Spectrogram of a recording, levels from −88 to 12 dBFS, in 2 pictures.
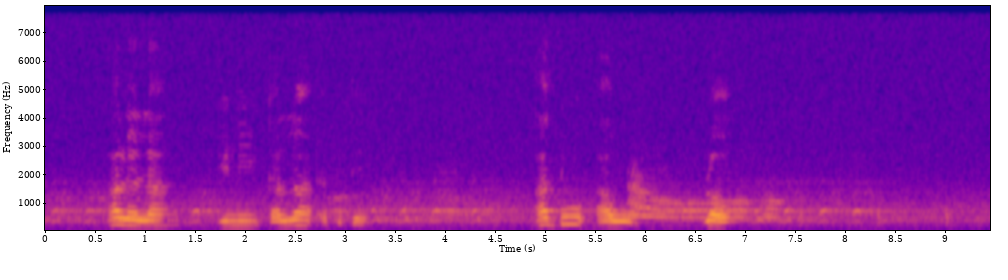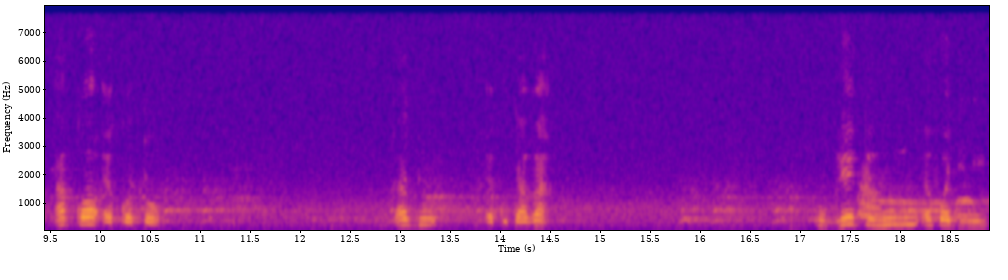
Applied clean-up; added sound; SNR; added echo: none; Dog; 11 dB; none.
